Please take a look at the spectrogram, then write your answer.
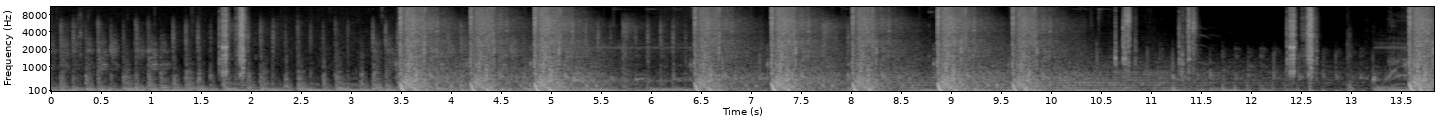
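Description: Enemy gunfire in the video game Sunkenland crackles in sharp bursts, a string of loud, closely spaced shots with short gaps between volleys, heard with no talking.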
